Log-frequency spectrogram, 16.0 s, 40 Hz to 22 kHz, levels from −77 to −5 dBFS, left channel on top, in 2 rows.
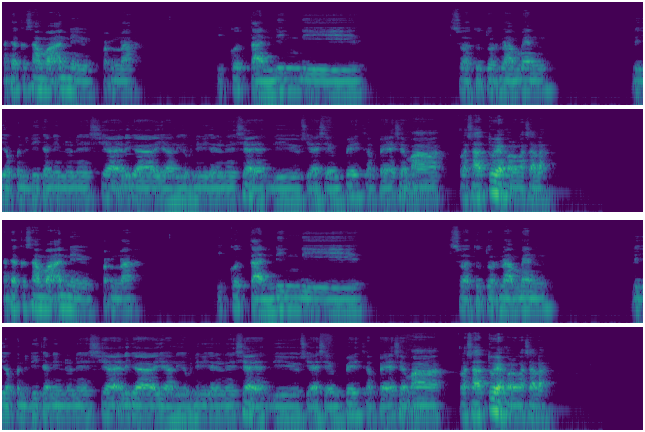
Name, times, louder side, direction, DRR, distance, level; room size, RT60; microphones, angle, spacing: voice 1, 0.0-1.7 2.7-4.5 5.6-6.8 7.9-14.9, right 2 dB, 35° right, 0.8 m, -37 dB
2.4 x 2.1 x 2.6 m
head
